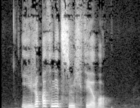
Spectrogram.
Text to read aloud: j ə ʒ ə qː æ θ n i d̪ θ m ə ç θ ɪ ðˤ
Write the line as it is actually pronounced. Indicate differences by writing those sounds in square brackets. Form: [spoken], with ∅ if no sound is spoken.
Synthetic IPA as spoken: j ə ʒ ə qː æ θ n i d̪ [s] m ə ç θ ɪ ðˤ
